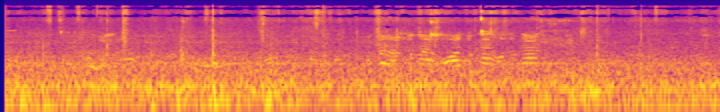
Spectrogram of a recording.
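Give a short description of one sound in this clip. A basketball bounces on a hard outdoor court.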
